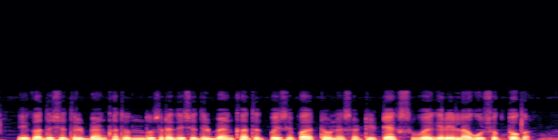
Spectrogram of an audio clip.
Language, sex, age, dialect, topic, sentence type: Marathi, male, 25-30, Northern Konkan, banking, question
